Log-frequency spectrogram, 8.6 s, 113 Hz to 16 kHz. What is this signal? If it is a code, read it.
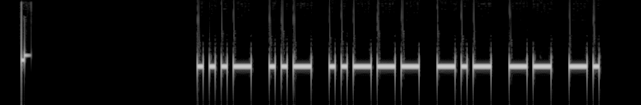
Morse code, heard as a keyed tone, about 15 wpm, 700 Hz. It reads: VU2KMN
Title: DXCC-100 Call Signs - 6 Characters - Repeated 2x - 15wpm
